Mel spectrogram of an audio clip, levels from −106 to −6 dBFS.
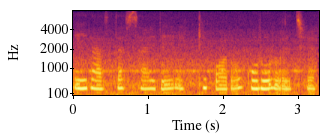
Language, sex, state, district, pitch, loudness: Bengali, female, West Bengal, Jhargram, 280 Hz, -14 LUFS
